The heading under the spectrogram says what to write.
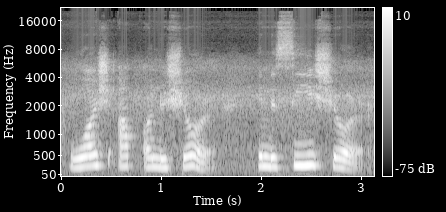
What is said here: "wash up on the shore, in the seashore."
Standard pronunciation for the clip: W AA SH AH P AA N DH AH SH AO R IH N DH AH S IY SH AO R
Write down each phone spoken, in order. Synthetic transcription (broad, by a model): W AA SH AH P AA N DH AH SH AO R IH N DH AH S IY SH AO R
